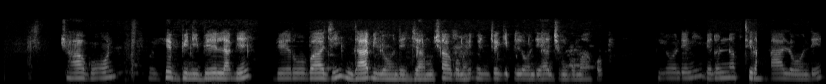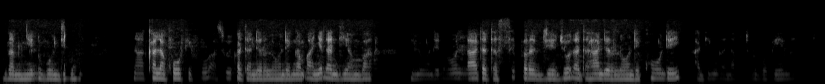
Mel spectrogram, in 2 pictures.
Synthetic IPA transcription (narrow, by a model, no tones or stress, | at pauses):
t͡ʃaɡɔɔn | ɗɔnhebːinibɛlaɓɛ | bɛɾɔbad͡ʒindaɓilɔːndɛd͡ʒaːmut͡ʃaɡɔmajɗɔnd͡ʒoɡiɓilɔndɛhad͡ʒuŋɡɔmakɔ | ɓilɔndɛniɓɛɗɔnːaftiɾahalɔndɛŋɡamɲeɗuɡɔndijam | nakalakʰofifuasujkatandɛɾlɔndɛŋɡamaɲɛɗandijamba | ɓilɔndɛɗɔnlatatasɛpaɾɛt̚d͡ʒɛd͡ʒɔɗatahandɛɾlɔːndɛkʰɔndɛj | adiŋɡanaftuɾɡɔbɛmaj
